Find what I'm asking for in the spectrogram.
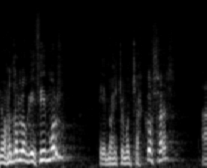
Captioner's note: speaking spanish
